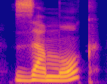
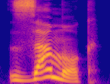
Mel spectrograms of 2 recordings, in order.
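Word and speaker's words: замок: El ejemplo clásico que siempre dan es zamok, con acento en la O, es candado. Ajá. Pero zamok, con acento en la A, es castillo.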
